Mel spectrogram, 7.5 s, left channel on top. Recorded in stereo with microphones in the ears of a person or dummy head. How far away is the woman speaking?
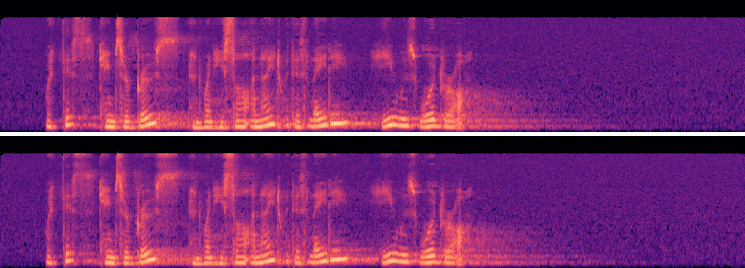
About 0.7 m.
